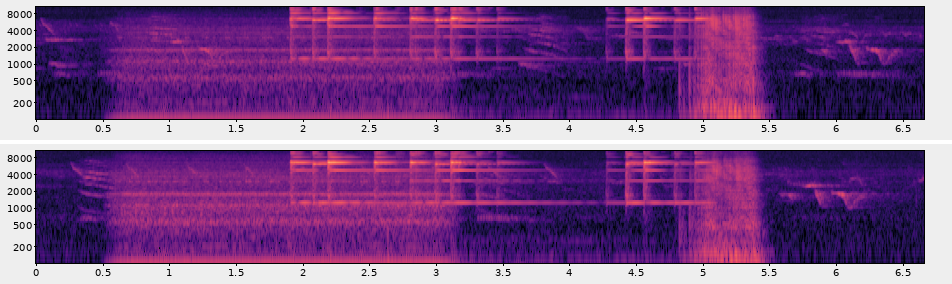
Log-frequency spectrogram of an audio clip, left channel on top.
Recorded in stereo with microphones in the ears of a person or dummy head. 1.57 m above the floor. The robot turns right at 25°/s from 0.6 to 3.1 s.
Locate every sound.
1.9 s a bell: 35° left (ahead or behind), 2 m; by 5.1 s 15° left (ahead or behind), 2 m
4.8 s tearing paper: 70° left (ahead or behind), 0.7 m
